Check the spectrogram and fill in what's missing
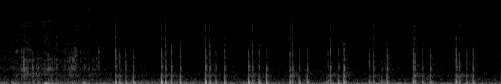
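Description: Long nails scratch and tap along the upper and heel of a hollow, empty tan faux-suede lace-up combat boot with buckle straps, a side zipper and a stacked wooden-look heel. Soft scratching gives way to a run of quick, dull, low taps with almost no ring.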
